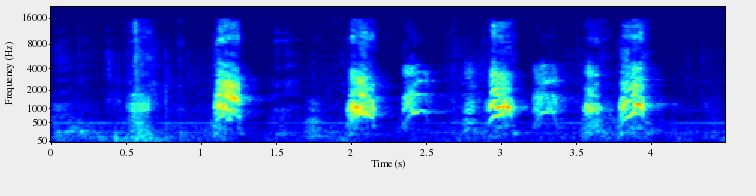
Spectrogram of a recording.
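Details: Puppies aged six and a half weeks squabble playfully, firing rapid high-pitched yaps about once a second, each bright and scratchy, with a faint hum behind them.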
